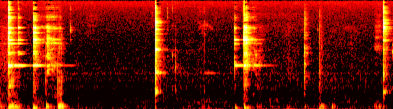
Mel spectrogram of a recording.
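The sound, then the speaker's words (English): A spoon clinks against a whiskey glass of bourbon in short, bright strikes as half a spoonful of water is added: a quick cluster of taps at first, then scattered single clinks and a few more taps near the end, with no talking. “Okay, so now we're going to add a half a spoonful of water and see if that makes a difference.”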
